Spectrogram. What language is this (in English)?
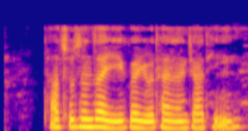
Chinese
